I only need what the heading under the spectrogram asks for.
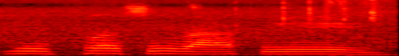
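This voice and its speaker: A man's voice: mid-range voice, level tone, takes it slowly, background noise. A man playing a shooter game with a friend, frustrated and swearing often. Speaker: gamer. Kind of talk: casual game chat.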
